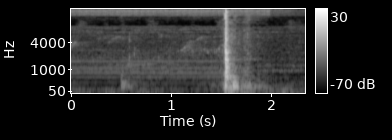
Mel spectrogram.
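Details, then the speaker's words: Three-phase borewell submersible motor starter panel: quiet hum, then one sharp clack as the overload relay trips on unbalanced phase current; motor drew 23 A, relay set at 14 A was replaced with a 20-33 A relay set to 24 A. "ನೋಡಿದ್ರಲ್ಲ ಯಾವ ರೀತಿ panel board trip ಆಯಿತು ಅಂದ್ಬಿಟ್ಟು."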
